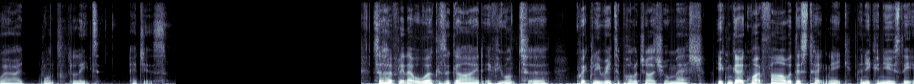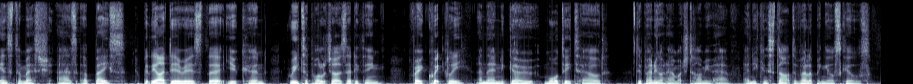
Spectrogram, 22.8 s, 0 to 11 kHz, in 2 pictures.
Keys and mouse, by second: 0.7 ctrl+Tab, 2.2 Delete, 2.8 middle click, 2.9 ctrl+Tab, 3.3 click, 3.4 g, 3.5 click, 3.8 g, 4.0 g, 4.0 middle click, 4.1 click, 4.3 Tab, 4.3 Tab, 4.5 click, 5.4 middle click, 6.2 middle click, 7.0 ctrl+r, 8.1 click, 8.2-10.2 middle drag, 10.6 middle click, 10.7 ctrl+r, 10.8 click, 11.3 ctrl+r, 11.9 click, 12.4 click, 12.5 g, 12.7 g, 12.9 g, 13.2 g, 13.3 Tab, 13.4 Tab, 13.7 click, 14.2 Delete, 14.6 Delete, 15.2 Delete, 15.5 click, 15.9 right click, 16.1-17.0 typing, 16.3 click, 17.1 middle click, 17.4 middle click, 17.8 middle click, 18.2 middle click, 18.5 click, 18.8 Delete, 20.1 middle click, 20.6 click, 20.8 k, 21.5 middle click.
